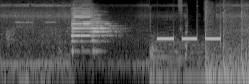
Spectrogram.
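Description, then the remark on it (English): A car horn is honked repeatedly: it blares once, fading out, then three short sharp honks follow in quick succession, loud over a low engine rumble, with no one talking. “You keep honking the horn, and it's interrupting him.”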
